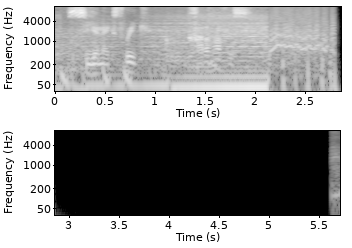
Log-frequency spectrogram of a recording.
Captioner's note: record scratch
